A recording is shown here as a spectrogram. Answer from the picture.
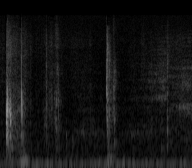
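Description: Two sharp clicks of computer keys, the first at the very start and the second about a second and a half later, over low room tone.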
